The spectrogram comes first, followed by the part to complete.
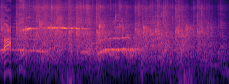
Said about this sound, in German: Ich möchte es über Ehre lernen, dass ihr endlich mal von jetzt an aufsteht, wenn ich auf die Bühne komme und mal richtig klatscht.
